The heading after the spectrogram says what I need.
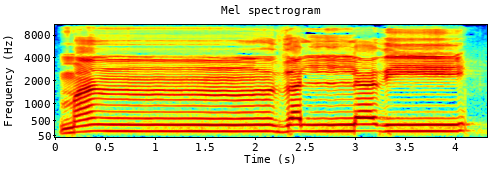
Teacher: नून साकिन है, नाक में आवाज़ पैदा करेंगे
